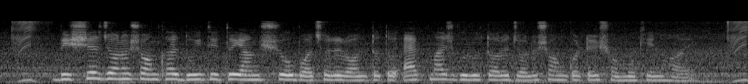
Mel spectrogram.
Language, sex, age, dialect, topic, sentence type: Bengali, female, 18-24, Standard Colloquial, agriculture, statement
